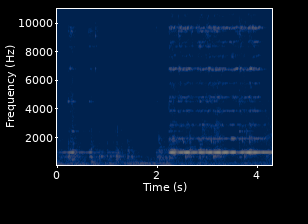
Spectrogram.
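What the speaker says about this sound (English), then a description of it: "Here I am going to create this natural frequency of this particular glass" A wine glass is rubbed at the rim until it sings at its natural frequency, a loud, sustained pure ringing tone with overtones that follows some quiet tapping and handling.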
